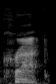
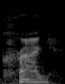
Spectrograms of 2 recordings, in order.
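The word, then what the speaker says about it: craic: Not crack, but crag. It's an Irish term for a good time.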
